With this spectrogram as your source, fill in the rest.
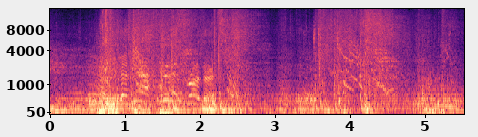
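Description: Energy blades hum and clash in a fight.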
